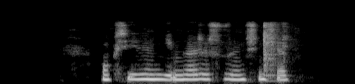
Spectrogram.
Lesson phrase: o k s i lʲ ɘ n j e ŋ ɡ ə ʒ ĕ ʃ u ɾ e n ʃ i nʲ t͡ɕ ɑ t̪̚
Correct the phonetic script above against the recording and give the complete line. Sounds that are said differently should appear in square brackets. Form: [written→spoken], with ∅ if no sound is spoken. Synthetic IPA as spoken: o k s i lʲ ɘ n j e ŋ ɡ [ə→ɑ] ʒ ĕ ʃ u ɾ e n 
